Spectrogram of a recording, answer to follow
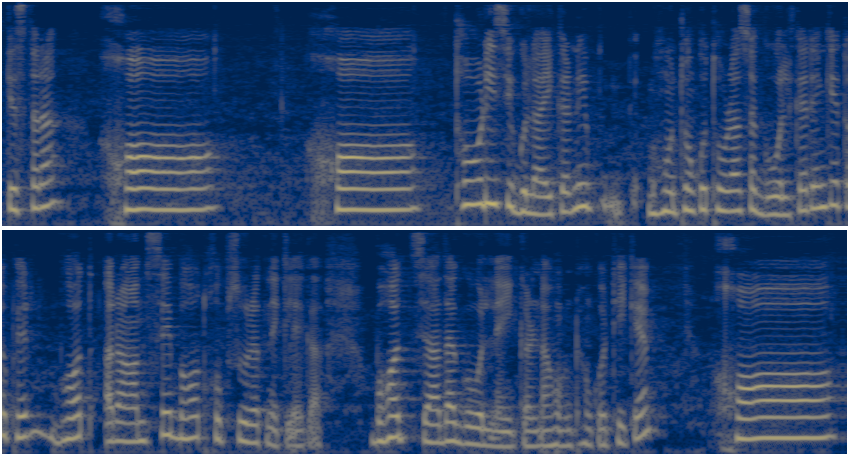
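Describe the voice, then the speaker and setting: A woman's voice: medium pitch, a little mellow, lo-fi sound. A woman teaching Quran recitation rules, patiently explaining each letter and drawing out the sounds to demonstrate. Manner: patient, explains step by step, checks in often. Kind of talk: Tajweed lesson.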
